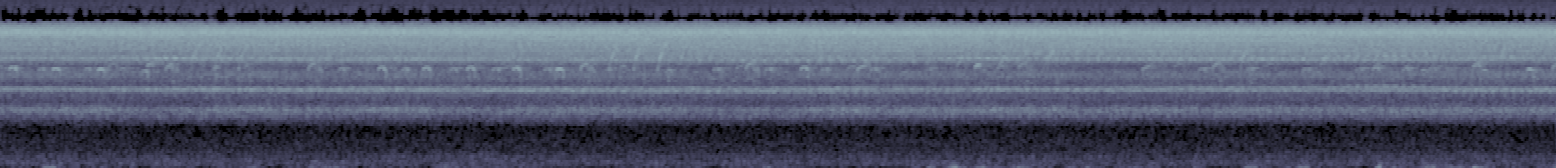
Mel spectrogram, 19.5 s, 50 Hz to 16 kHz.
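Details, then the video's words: A continuous wall of cicada sound at 4:50 a.m. on August 4: bright, steady, hissing buzz lasting the full stretch, with sparse faint chirps and low, soft rumbles beneath. "眠気を誘うセミの声 8月4日 朝4:50の音"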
